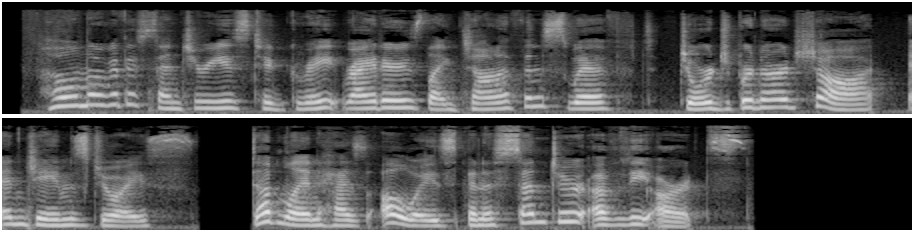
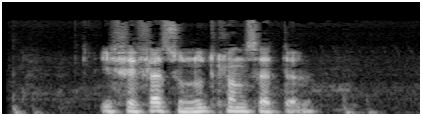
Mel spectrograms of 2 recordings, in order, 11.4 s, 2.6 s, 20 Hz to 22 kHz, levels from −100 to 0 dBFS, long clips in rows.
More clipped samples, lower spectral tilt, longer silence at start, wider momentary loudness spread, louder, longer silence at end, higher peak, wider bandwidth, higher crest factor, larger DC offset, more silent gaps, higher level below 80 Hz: neither; second, -3.5 dB/octave vs -5 dB/octave; first, 0.25 s vs 0.1 s; second, 8 LU vs 13 LU; about the same, -22 LUFS vs -22 LUFS; first, 1.05 s vs 0.65 s; about the same, -4 dBFS vs -4 dBFS; first, 16.5 kHz vs 11.5 kHz; about the same, 16 dB vs 20 dB; neither; first, 6.92-7.25 s vs none; second, -60 dBFS vs -52 dBFS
